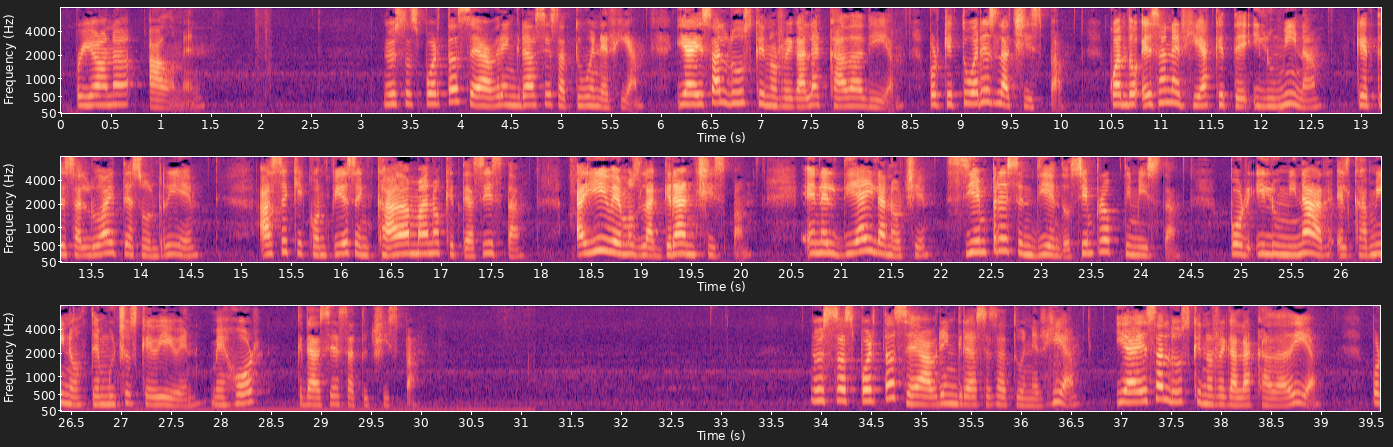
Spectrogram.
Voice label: Spanish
